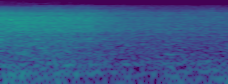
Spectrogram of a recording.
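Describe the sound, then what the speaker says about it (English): A steam engine gives a short, loud hiss of escaping steam that fades slightly toward its end. "Steam engines wheesh steam."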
